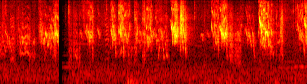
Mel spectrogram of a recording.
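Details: Colony of pet budgerigars, a breeding pair among them, chirping: irregular high chirps and squawky twitters roughly once a second, a few louder sharp notes standing out, over a low background murmur.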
